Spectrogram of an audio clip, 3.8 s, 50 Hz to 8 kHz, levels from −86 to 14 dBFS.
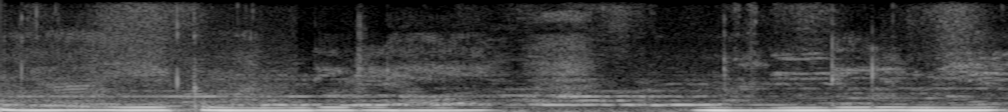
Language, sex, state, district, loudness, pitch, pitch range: Hindi, female, Bihar, Katihar, -11 LUFS, 200 Hz, 195-210 Hz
